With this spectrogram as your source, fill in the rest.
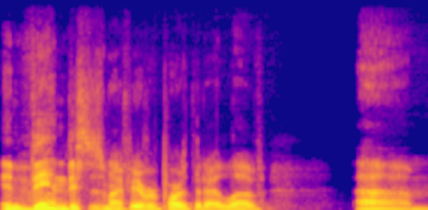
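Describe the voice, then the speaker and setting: An ordinary speaking voice: a man with an American accent at medium pitch, with ordinary pitch variation and a fairly quick pace. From US West Coast, San Diego. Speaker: pastor. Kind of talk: casual discussion. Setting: studio.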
